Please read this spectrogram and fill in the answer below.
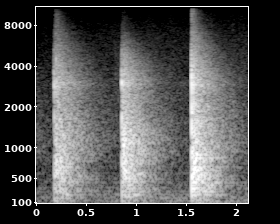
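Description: Intro sting of evenly spaced percussive hits, about one every 0.7 seconds. Each hit fades out quickly, and each is louder than the one before.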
